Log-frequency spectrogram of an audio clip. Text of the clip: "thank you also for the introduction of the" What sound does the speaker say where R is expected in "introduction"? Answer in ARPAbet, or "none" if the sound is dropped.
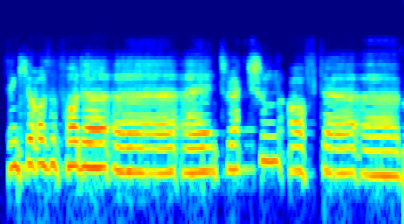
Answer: none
